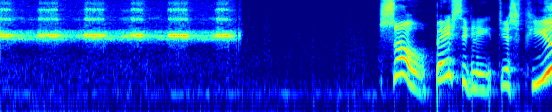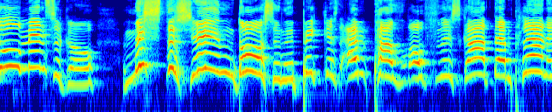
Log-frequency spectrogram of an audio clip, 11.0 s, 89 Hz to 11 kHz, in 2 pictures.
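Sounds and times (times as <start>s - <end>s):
crickets chirping: 0.0s - 2.4s.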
